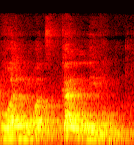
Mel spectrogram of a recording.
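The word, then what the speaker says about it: والمتكلم: Yang ke-14, Sami'unil Basiru wal mutkallimu. Di sini tulisannya wal mutakallimu, betul, tapi kita nanti bacanya wal mutkallimu. Disukunin. Kenapa disukunin? Itu untuk menyesuaikan ketukan.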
